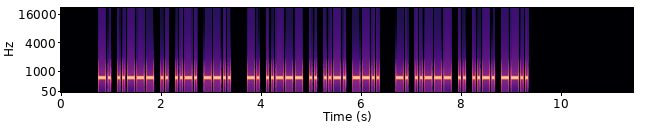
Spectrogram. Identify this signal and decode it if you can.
Morse code, heard as a keyed tone, about 25 wpm, 700 Hz. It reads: N2IFZ N2IFZ N2IFZ
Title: USA Call Signs Repeated 3x 25wpm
